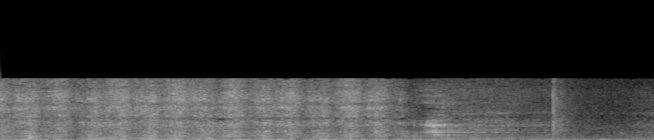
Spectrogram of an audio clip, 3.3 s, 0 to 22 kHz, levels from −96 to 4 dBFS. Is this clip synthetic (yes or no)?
no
